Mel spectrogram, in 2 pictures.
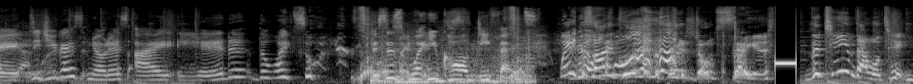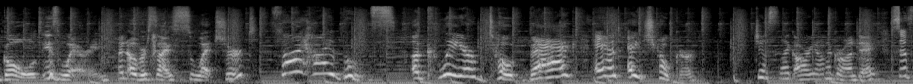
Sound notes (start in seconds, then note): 7.8 beeps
